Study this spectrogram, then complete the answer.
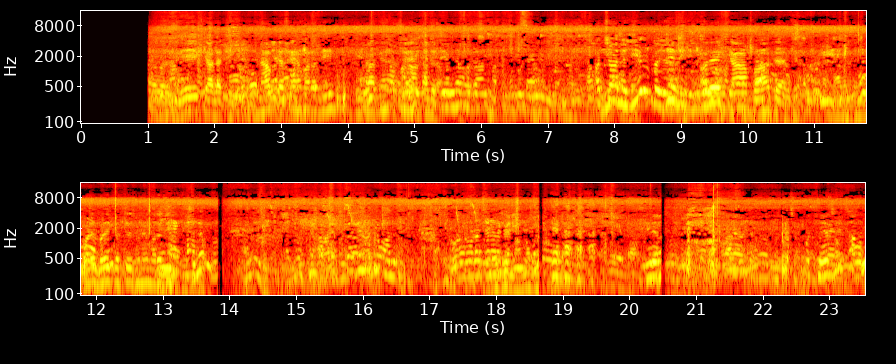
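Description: Several men talk and greet one another over each other outdoors.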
